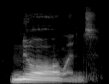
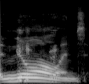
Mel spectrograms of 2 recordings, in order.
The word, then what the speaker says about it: New Orleans: good buddy was from New Orleans and he said New Orleans yeah like the not nans right right no there's another syllable in there yeah New Orleans it all flowed together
